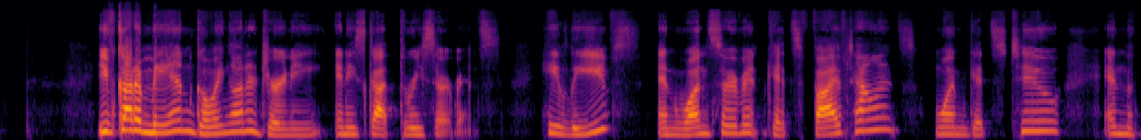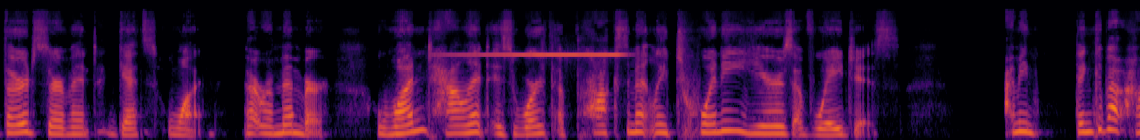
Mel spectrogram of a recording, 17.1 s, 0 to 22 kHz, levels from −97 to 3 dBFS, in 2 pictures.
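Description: A speech recording opens with a harsh, crackling edge from 0.93 to 1.05 s, where the loudest peaks are flattened about 4 dB past the converter's limit and a small share of samples are clipped. This is microphone overload, likely from an input gain set too high for the converter. At 1.17 s, just before "going on a journey", voice and background drop suddenly by about 7 dB in a single step. That is the microphone volume stepped down, likely the call software lowering the input gain right after the clipped peak. From 11.77 to 13.37 s, after "remember one", a single tone at 4.4 kHz swells over roughly a second until it is about as loud as the speech. This is a loudspeaker feedback squeal: the microphone picks up the loudspeaker it feeds, and at that frequency the loop gain exceeds one, so the tone keeps growing.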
